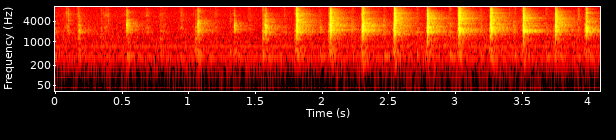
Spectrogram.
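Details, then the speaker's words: Land Rover R380 gearbox, suffix J, with cover on and new layshaft bearing loose in its housing, sharp metallic clacks about twice a second as it moves, before sleeve modification: loose layshaft bearing chattering. "And you can hear it moving. If I put my hand in there, you can hear that bearing chattering around."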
